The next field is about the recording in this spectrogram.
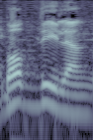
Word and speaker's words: Bob Dylan: ¿Bob Dylan o Bob Dylan? – Bob Dylan, como se debe pronunciar.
